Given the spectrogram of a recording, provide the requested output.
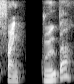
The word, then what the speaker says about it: Frank Gruber: And one of the other guild members, called Frank Gruber, I think is how you pronounce it, says that L.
